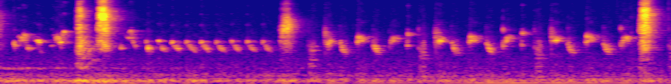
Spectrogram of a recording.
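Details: On top of their cage, two pet budgerigars trill a fast run of evenly spaced, wavering notes that speed up into a bubbling warble, punctuated by three sharp high clicks.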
